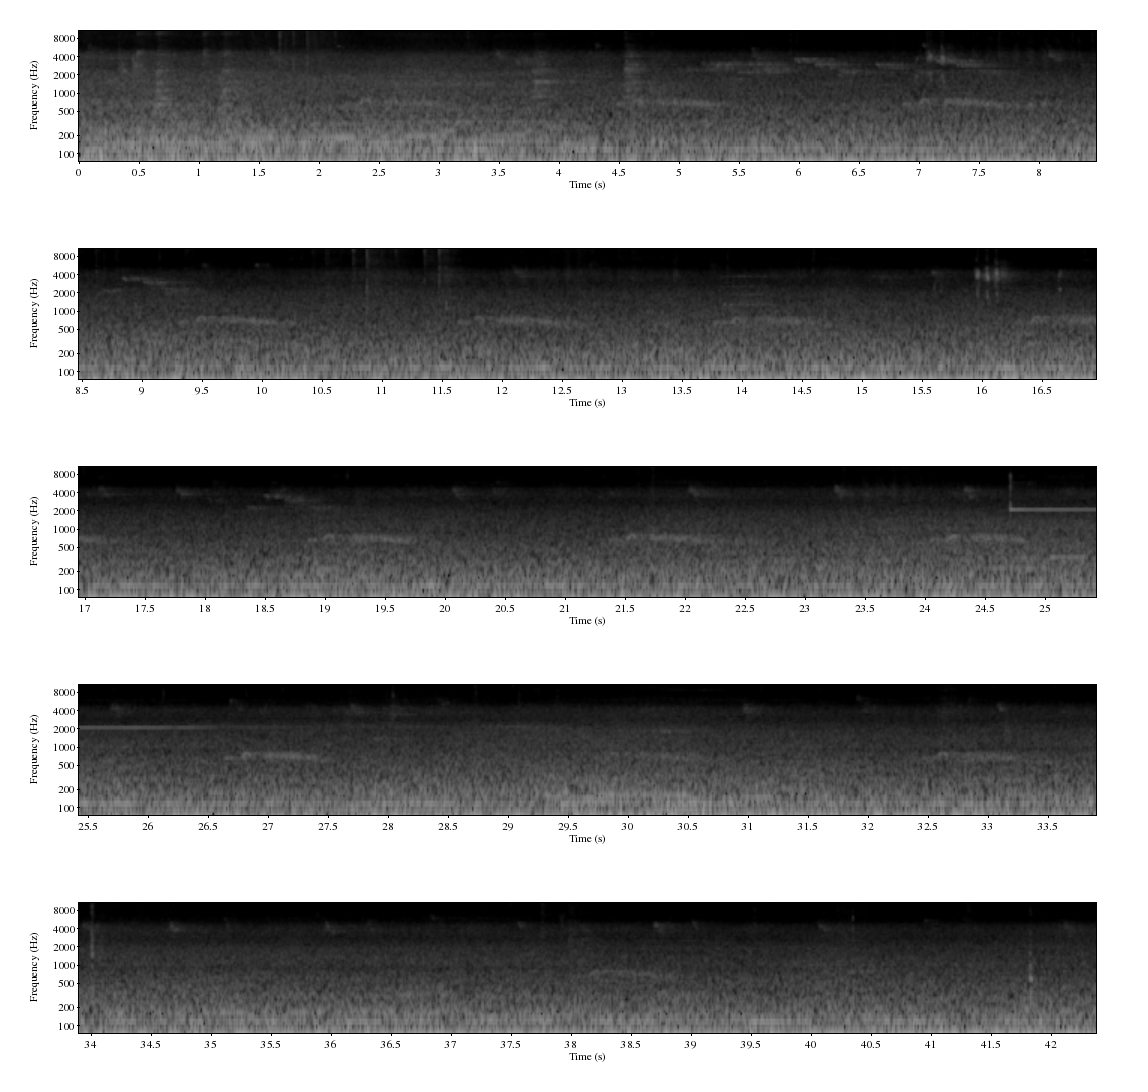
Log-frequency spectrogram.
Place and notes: Ln., Lishui St., Da’an Dist., Taipei City - Temporary park
Bird calls, traffic sound, Temporary park, The building has been removed, Buyer is temporary park, The future will cover building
